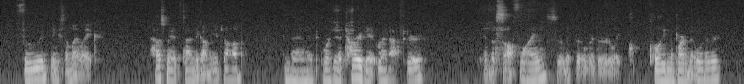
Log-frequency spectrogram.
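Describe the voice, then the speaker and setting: A fairly quick voice with an American accent amid noticeable background noise. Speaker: food service worker and vlogger. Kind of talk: casual commentary monologue. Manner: soft-spoken; halting, filler-heavy. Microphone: cheap hobby mic with buzzing.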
